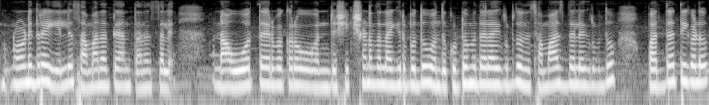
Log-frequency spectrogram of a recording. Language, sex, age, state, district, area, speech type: Kannada, female, 18-30, Karnataka, Vijayanagara, rural, spontaneous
